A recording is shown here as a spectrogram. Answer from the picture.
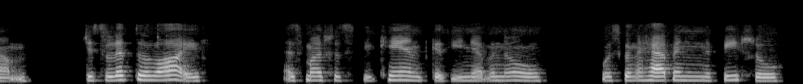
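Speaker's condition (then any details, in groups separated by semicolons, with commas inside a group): Cerebral palsy; present from birth, scoliosis; speech affected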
